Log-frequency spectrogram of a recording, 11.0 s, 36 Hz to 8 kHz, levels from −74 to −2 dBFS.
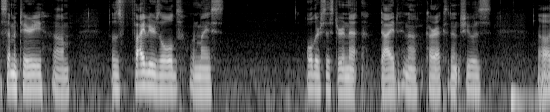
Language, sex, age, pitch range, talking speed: English, male, 20-39, 95-110 Hz, 110 wpm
